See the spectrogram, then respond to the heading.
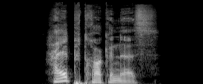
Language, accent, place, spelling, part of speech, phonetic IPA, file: German, Germany, Berlin, halbtrockenes, adjective, [ˈhalpˌtʁɔkənəs], De-halbtrockenes.ogg
- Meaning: strong/mixed nominative/accusative neuter singular of halbtrocken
